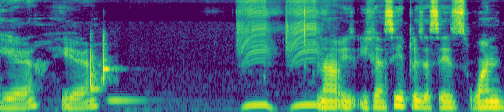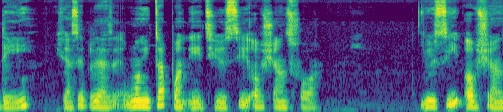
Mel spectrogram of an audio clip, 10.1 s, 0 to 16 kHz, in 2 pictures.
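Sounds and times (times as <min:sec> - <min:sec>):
narrator talking: 0:00.0 - 0:01.1.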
